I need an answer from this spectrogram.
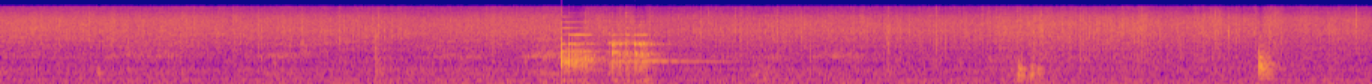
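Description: Frozen shredded hash browns sizzling steadily in hot oil on a Farberware nonstick electric griddle. A ringing metal clink comes about four seconds in, and a spatula scrapes briefly across the griddle twice near the end.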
